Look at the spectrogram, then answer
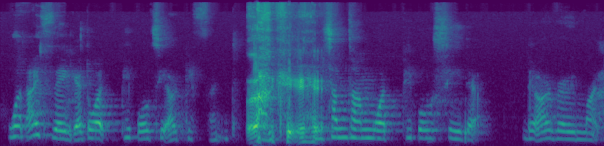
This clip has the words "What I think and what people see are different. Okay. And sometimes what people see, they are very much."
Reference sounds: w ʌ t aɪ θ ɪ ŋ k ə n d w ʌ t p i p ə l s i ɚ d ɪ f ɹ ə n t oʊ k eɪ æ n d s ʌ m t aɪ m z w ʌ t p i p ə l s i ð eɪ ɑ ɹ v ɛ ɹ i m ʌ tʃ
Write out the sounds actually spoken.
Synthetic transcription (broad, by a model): w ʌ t aɪ θ ɪ ŋ k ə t w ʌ t p i p ə l s i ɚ d ɪ f ɹ ə n t oʊ k eɪ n s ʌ m t aɪ m w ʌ t p i p ə l s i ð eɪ ɑ ɹ v ɛ ɹ i m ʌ tʃ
